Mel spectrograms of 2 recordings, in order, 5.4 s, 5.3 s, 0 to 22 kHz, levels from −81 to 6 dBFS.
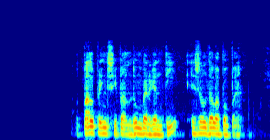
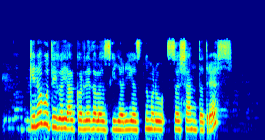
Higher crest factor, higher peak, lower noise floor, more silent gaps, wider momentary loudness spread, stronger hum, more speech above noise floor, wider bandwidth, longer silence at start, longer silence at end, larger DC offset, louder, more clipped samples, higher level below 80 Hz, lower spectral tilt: first, 20 dB vs 12 dB; about the same, -2 dBFS vs -2 dBFS; second, -59 dBFS vs -72 dBFS; neither; first, 13 LU vs 6 LU; neither; second, 40 dB vs 59 dB; second, 7.6 kHz vs 8.4 kHz; first, 1.7 s vs 0.55 s; about the same, 0.6 s vs 0.7 s; neither; second, -19 LUFS vs -13 LUFS; neither; about the same, -54 dBFS vs -58 dBFS; first, -7.5 dB/octave vs -4 dB/octave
